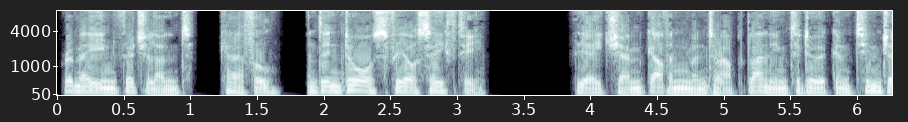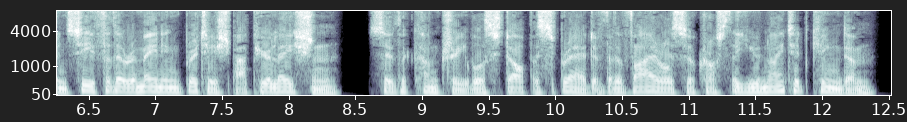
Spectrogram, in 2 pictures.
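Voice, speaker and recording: Low-voiced man reading an emergency alert. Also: a little mellow, dry recording. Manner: formal, measured, impersonal. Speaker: emergency broadcast announcer. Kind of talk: scripted emergency alert narration.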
